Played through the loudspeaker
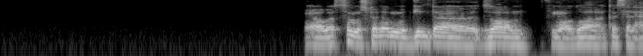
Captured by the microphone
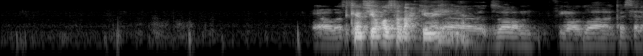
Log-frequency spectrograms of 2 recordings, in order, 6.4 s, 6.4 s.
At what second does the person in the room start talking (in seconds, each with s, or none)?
3.5 s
